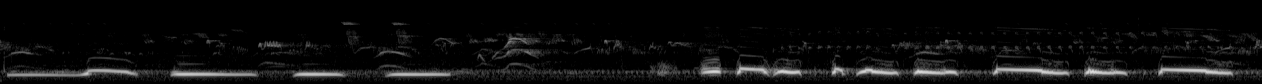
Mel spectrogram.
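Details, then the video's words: A mourning dove gives low, hollow coos, a rising first note and three steady ones, then a quicker run of about nine short coos, over faint chirps from other birds. "Mourning Doves: Coos and Calls"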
